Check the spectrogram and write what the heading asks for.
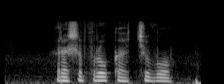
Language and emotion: Russian, neutral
